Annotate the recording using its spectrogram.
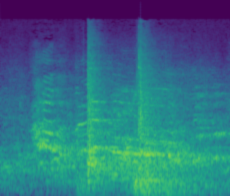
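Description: A wrestler slaps another wrestler's chest with loud smacks.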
